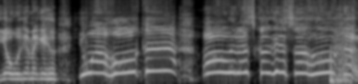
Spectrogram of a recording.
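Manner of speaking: very high, giddy, swooping sing-song switched-up voice. Mocking how some people talk, imitating their sudden high-pitched voice. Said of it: "Their voice will instantly change into that creature".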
